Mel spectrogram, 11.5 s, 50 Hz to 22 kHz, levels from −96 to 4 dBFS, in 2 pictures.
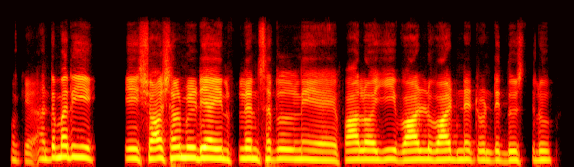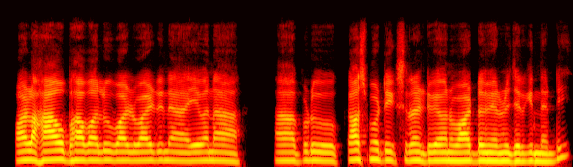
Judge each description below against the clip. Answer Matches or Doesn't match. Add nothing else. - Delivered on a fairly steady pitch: Matches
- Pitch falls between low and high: Matches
